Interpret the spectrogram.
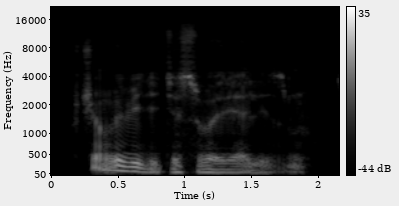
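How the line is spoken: Dry inquiry. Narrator (Russian): сухо поинтересовался Ассорио

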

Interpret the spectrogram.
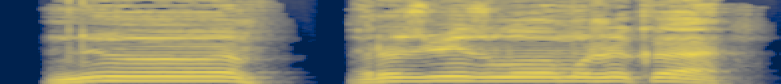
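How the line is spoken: Grumbling, sympathetic, envious, approving. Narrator (Russian): с чисто русской смесью сочувствия, зависти и одобрения пробурчал бывший москвич

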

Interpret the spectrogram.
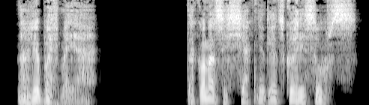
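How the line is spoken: Muttered. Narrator (Russian): пробормотал герцог

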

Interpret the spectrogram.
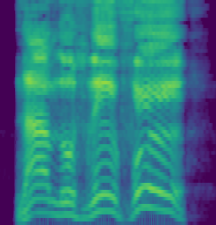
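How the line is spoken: Menacing offended roar. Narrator (Russian): Грозно проревел справедливо оскорбленный бармен

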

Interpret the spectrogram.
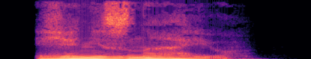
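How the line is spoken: Tired. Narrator (Russian): сказала Ирена устало

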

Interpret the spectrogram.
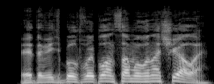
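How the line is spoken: Shouting while running. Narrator (Russian): крикнул он на бегу Лире

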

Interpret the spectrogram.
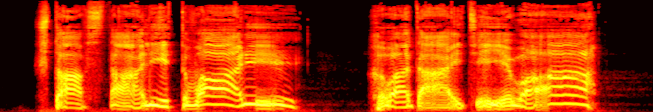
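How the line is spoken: Frenzied shriek. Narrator (Russian): Бешено завизжал барон

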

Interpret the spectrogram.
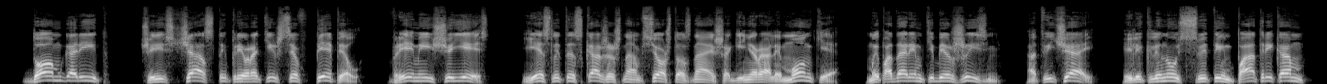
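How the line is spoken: Shouted. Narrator (Russian): офицер крикнул осажденному

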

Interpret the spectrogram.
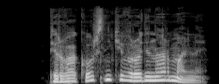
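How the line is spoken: Dry repetition. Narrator (Russian): повторила сухо

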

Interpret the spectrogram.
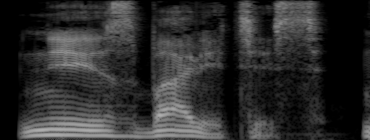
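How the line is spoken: Grim prediction. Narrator (Russian): мрачно предрек Иерусалим

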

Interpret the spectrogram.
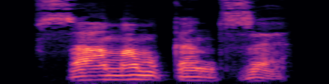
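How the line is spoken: Low hoarse voice. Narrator (Russian): низким хриплым голосом сказал слон

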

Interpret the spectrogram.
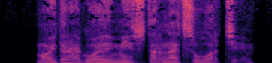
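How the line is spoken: Soft. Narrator (Russian): мягко проговорил он

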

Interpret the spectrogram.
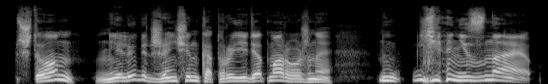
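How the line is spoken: Groaning. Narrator (Russian): простонал Адам

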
